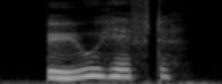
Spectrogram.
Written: øve

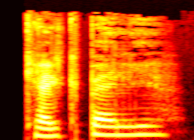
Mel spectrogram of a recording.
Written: KALKBALJE

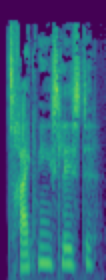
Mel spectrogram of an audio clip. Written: trækningsliste

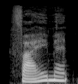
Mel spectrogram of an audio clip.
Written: fejemand

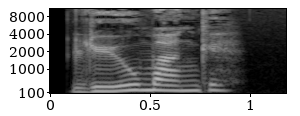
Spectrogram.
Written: løvemanke

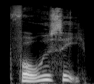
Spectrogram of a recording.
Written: forudse

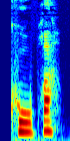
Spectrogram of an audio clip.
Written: kobra

